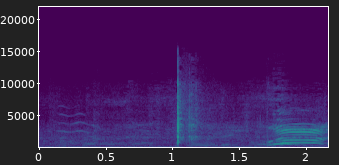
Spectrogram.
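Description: A bat strikes a softball with a sharp crack.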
